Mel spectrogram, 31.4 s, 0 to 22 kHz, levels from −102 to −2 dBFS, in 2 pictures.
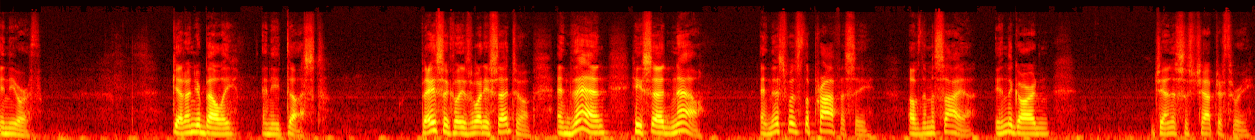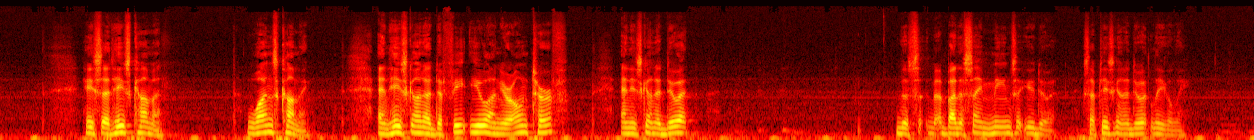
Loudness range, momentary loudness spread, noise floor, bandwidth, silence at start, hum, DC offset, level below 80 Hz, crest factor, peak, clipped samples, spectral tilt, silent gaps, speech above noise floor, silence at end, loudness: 10 LU; 18 LU; -59 dBFS; 17.5 kHz; 0 s; none; under 0.1%; -52 dBFS; 24 dB; -8 dBFS; under 0.1%; -5 dB/octave; none; 29 dB; 0 s; -30 LUFS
